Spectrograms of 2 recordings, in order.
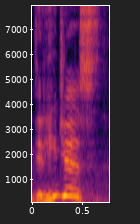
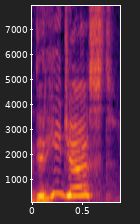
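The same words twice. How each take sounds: First: Squeaky high shocked question; mock shocked gasp. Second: Squeaky high and louder shocked question; mock shocked gasp, louder. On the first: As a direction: gasp it like a scandalised fan. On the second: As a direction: gasp it even more scandalised. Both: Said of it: "They're like".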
